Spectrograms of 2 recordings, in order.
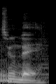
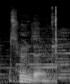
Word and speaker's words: Tunde: Tunde. Tunde.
